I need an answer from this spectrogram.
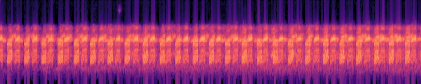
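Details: Frogs croaking in a self-recorded nature sound: rapid, regular pulsed croaks, about three per second, dense and continuous with a bright, raspy tone throughout.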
